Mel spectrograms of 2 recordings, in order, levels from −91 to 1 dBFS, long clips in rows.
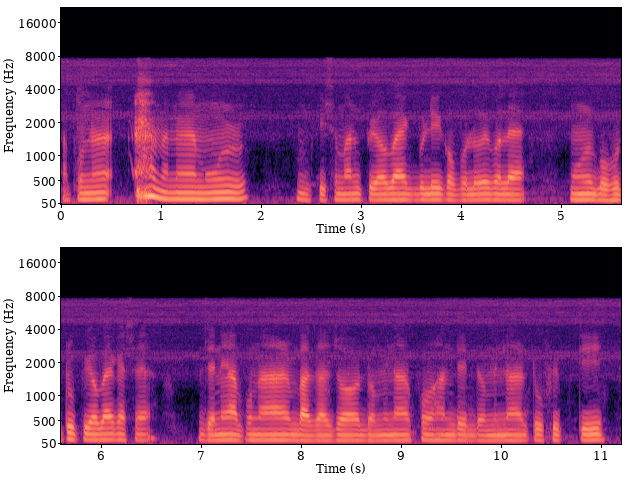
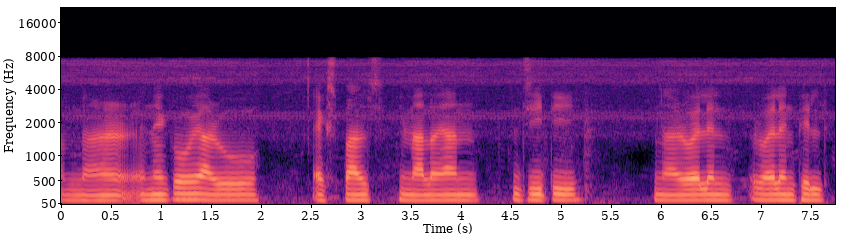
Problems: constant background noise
